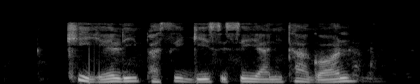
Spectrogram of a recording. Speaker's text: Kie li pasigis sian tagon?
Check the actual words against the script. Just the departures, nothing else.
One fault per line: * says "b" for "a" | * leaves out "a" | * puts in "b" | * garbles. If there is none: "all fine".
all fine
